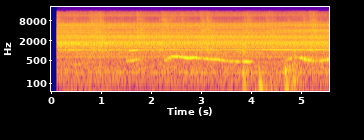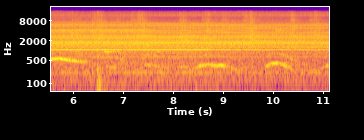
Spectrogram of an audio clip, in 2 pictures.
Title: 30Q and Noisy OPUS BT-C3400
